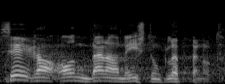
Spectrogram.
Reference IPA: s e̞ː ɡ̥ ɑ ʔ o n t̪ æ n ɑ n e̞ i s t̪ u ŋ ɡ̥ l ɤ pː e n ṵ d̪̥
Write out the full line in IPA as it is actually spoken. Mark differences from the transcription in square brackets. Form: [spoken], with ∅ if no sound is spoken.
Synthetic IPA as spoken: s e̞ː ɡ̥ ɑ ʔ o n t̪ æ n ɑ n e̞ i s t̪ u ŋ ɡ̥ l ɤ pː e n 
